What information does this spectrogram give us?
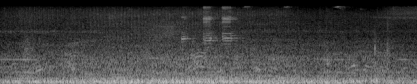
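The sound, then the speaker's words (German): Steady, dense late-afternoon street traffic in the small town of Albania in northeastern Colombia, with motorcycles, shared taxis and shuttle buses carrying workers, engines and a low rumble throughout, and brief brighter blips like horns or chatter, continuous without pause. “Am späten Nachmittag herrscht viel Verkehr in der Kleinstadt Albania im Nordosten Kolumbiens.”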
